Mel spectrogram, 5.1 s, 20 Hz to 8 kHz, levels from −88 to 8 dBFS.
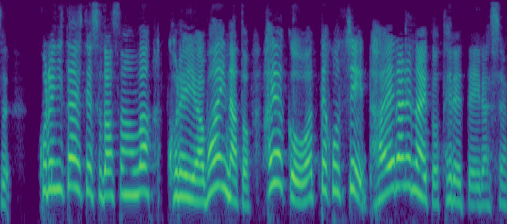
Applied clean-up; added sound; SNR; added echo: neural mask model Resemble Enhance denoiser.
